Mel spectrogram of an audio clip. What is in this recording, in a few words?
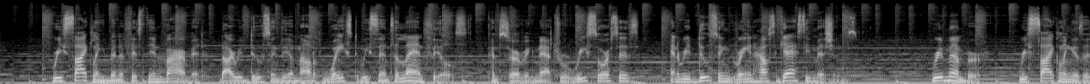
commercial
